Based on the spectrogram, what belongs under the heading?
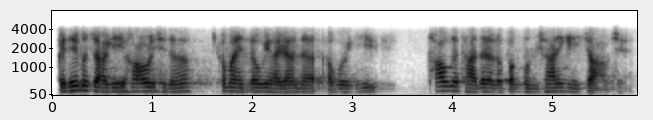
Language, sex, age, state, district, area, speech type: Manipuri, male, 18-30, Manipur, Kakching, rural, conversation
